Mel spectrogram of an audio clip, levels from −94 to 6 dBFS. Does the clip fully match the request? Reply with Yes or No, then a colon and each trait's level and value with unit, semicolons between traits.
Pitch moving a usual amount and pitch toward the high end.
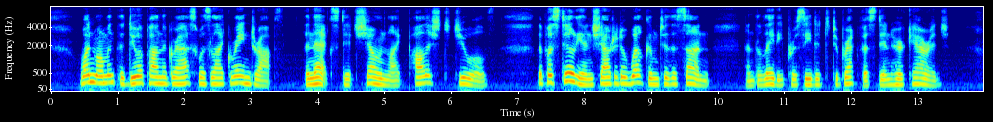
No: average, 3.3 semitones; medium, 175 Hz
